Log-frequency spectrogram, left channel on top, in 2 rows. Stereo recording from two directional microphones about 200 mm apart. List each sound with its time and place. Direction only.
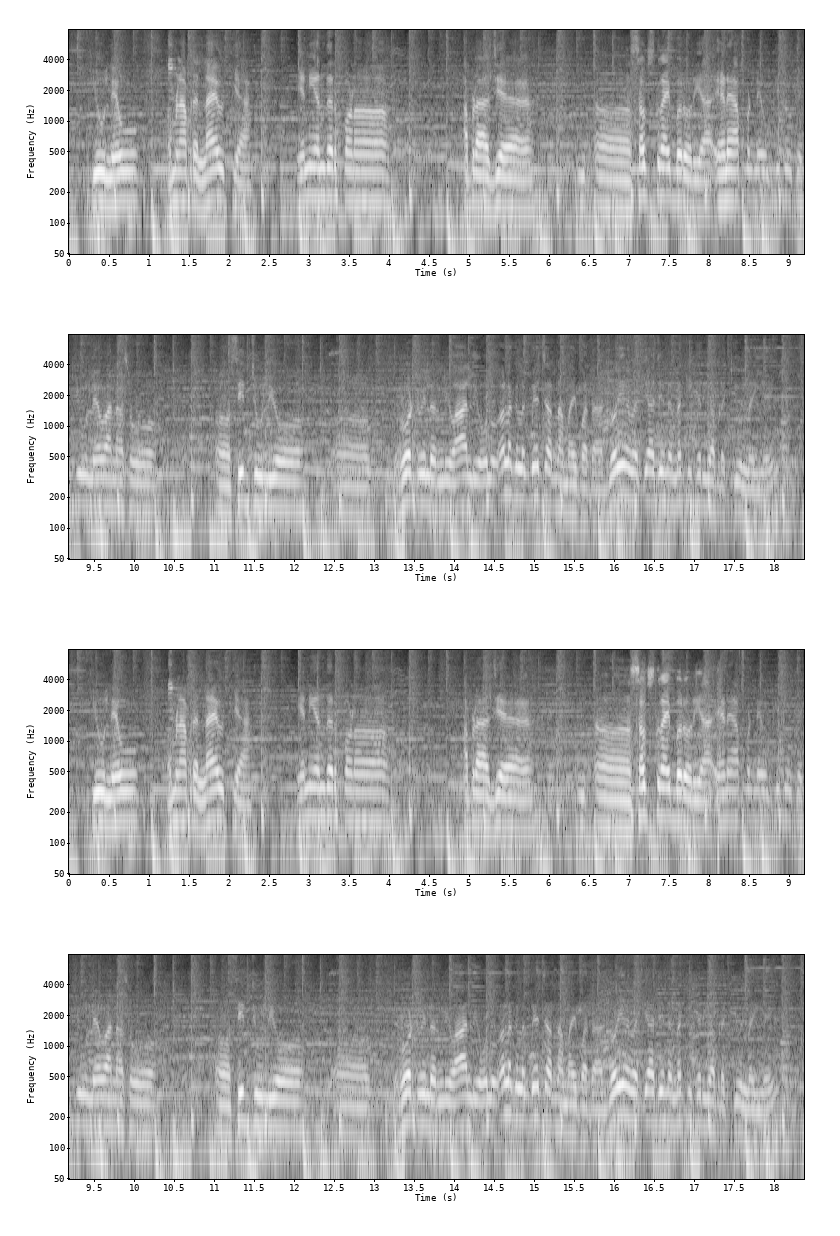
0.3 s speech: centre (ahead or behind)
2.9 s speech: 15° left (ahead or behind)
4.9 s speech: 5° left (ahead or behind)
8.1 s speech: 50° left (ahead or behind)
9.5 s speech: centre (ahead or behind)
13.3 s speech: centre (ahead or behind)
